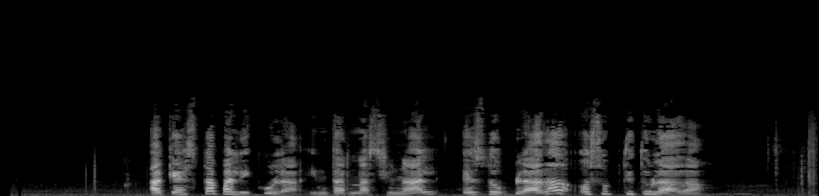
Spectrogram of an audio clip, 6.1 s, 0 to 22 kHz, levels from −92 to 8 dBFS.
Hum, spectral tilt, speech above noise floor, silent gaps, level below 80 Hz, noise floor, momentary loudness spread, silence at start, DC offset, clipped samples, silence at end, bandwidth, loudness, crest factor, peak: none; -1 dB/octave; 36 dB; none; -76 dBFS; -66 dBFS; 13 LU; 1.15 s; under 0.1%; under 0.1%; 0.9 s; 11 kHz; -30 LUFS; 24 dB; -8 dBFS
